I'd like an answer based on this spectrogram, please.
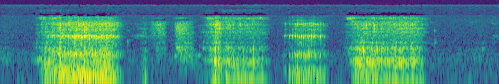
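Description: Loud, harsh, rattling snores in repeated bursts, about four in seven seconds, with quieter breathing noises between them: heavy snoring during sleep.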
